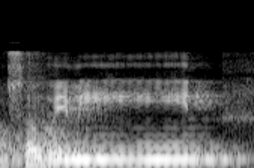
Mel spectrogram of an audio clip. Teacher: مسومین سین کو واو سے ملائیں گے اور میم کو لمبا کر دیں گے، نون ساکن پہ اظہار ہوگا، مسومین۔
